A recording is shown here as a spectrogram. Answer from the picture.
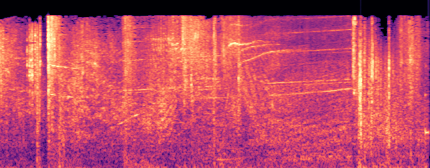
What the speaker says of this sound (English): Send the strike! Stop. Cruise missile away.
